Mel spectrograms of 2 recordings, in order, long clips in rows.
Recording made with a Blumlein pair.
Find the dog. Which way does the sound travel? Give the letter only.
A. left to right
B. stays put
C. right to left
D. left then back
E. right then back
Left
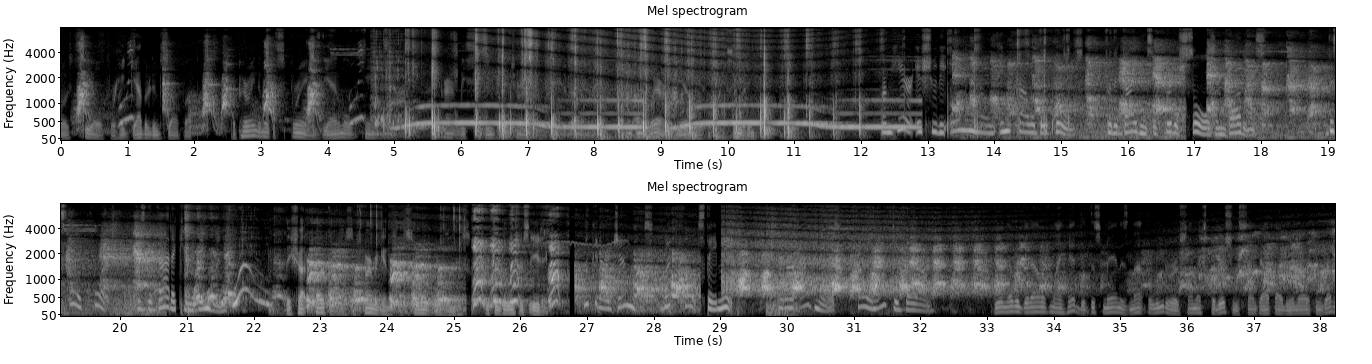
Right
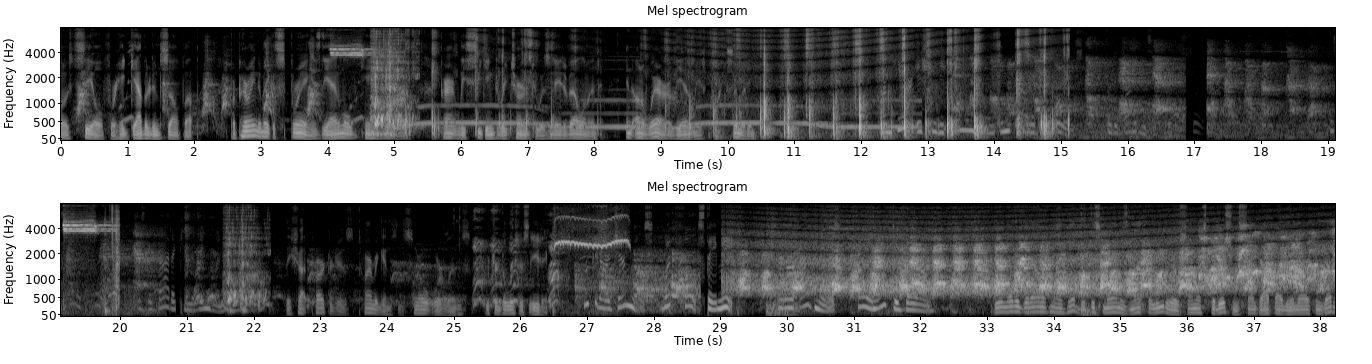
A.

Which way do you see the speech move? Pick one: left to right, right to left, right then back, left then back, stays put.
left then back.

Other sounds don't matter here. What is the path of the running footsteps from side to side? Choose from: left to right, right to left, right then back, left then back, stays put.
left to right.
